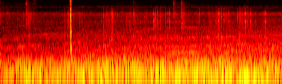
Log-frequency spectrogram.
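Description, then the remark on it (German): An electric car accelerating: a steady low rumble of road and wind noise with a faint high electric whine running through it, and one sharp click early on. No one speaks. “Beim Elektroauto ist die Charakteristik eben die, dass das Geräusch, dieses S-Bahn-Geräusch, einfach nur lauter wird, aber nicht intensiver.”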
